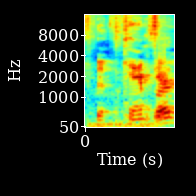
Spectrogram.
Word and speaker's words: Kampfar: Hey, you guys got to check out Kampfar. Am I pronouncing that right? Yeah, that's really good. Yeah, you're pronouncing it right, and that's really good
